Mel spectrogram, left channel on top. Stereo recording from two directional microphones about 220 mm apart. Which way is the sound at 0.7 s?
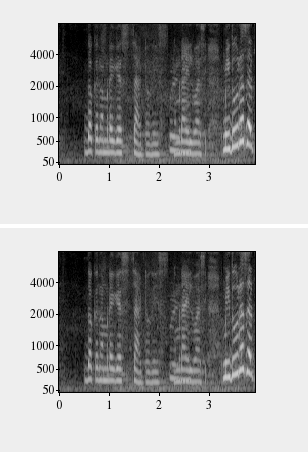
10° right (ahead or behind).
